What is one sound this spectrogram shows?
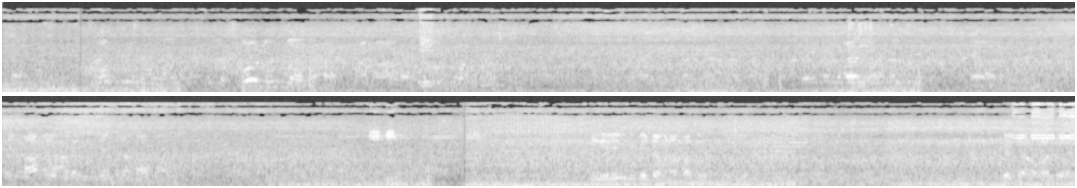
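Traffic roars past on a busy road outdoors.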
